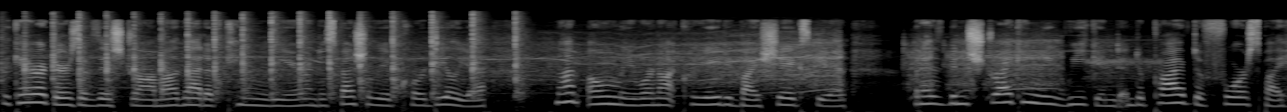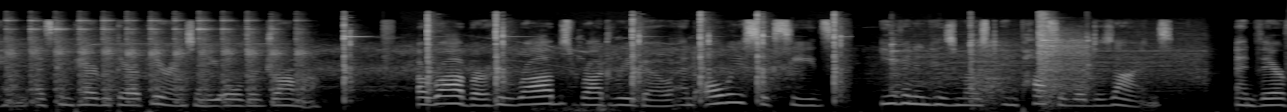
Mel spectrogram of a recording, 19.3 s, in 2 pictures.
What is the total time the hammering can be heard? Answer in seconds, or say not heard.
12 s.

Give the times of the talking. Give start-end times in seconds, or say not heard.
0.0-12.1, 12.8-19.2.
